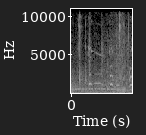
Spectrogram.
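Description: A dog in the video game The Long Dark yelps and whimpers in short, high, faint cries over a soft background hum.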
